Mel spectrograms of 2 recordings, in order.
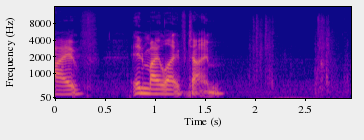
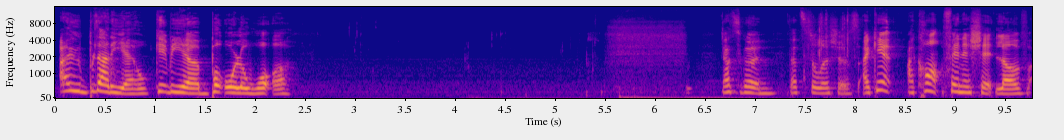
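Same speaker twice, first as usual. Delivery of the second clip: mild mock British accent; a light put-on British accent. Doing a British accent while tasting snacks. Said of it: "British accent".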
